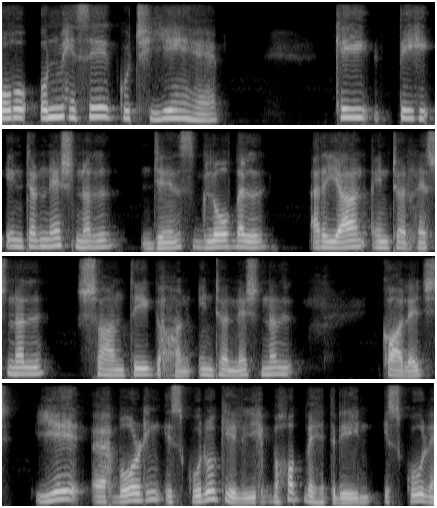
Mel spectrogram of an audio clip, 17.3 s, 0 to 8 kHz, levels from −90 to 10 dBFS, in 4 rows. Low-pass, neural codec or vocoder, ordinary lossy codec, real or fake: 7.2 kHz; codec, 16 kHz in and 24 kHz out, 0.6 kbps, FocalCodec, streaming, 4096 codes; none; fake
